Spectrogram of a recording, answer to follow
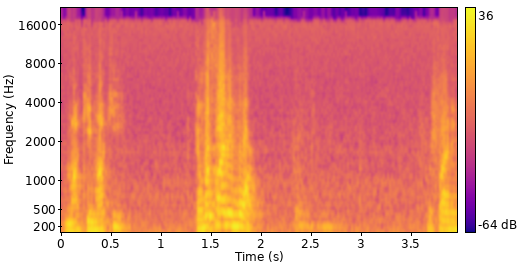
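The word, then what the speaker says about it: Makemake: kind of egg-shaped there's I think it's pronounced monkey monkey and we're finding more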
